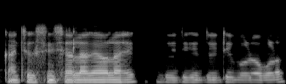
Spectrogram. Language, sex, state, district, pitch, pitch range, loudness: Bengali, male, West Bengal, Purulia, 105 Hz, 105-110 Hz, -23 LUFS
